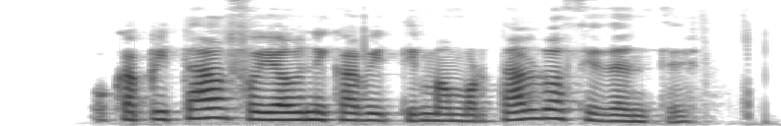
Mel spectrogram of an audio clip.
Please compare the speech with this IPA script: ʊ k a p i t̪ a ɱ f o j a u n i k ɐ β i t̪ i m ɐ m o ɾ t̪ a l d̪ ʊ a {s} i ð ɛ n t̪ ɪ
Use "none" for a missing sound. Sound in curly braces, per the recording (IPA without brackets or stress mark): θ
